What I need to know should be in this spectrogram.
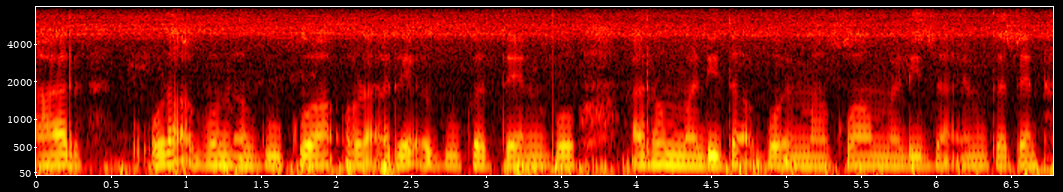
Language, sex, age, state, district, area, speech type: Santali, female, 18-30, Jharkhand, Seraikela Kharsawan, rural, spontaneous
